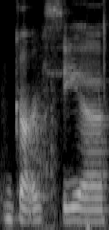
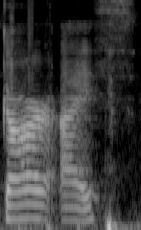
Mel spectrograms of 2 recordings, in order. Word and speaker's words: Garais: So now I can just, they never will pronounce it right because they always want to say like Garcia for some reason. But Garcia. there's no C in my name. It's just Gar Ice.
